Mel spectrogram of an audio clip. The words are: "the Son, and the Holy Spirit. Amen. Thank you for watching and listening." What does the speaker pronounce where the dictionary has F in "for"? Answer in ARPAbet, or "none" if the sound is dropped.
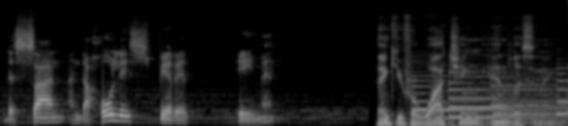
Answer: F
